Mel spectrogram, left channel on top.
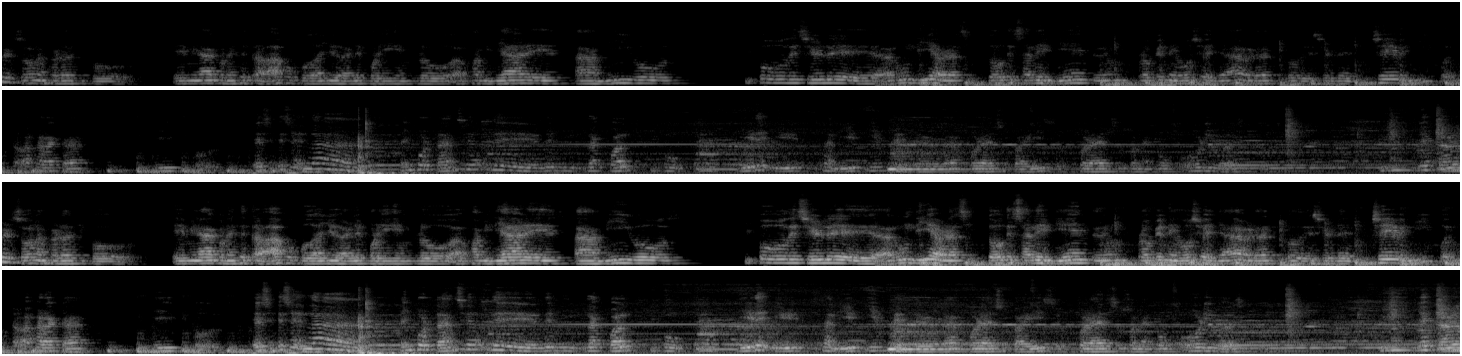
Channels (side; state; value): left; quieter; 9.0 dB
